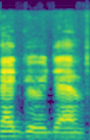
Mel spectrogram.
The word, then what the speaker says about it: Vedagurudev: The A is silent, Vedagurudev.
